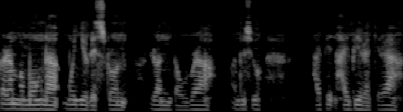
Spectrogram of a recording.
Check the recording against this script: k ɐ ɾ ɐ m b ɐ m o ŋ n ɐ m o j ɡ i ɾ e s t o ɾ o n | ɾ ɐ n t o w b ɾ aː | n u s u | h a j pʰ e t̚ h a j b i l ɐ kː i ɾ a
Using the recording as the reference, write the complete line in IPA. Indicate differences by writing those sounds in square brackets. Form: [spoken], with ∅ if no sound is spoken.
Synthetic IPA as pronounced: k ɐ ɾ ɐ m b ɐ m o ŋ n ɐ m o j ɡ i ɾ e s t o ɾ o n | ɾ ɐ n t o w b ɾ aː | [d] u s u | h a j pʰ e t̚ h a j b i [ɾ] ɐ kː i ɾ a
